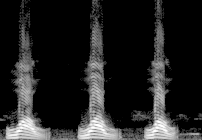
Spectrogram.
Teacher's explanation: দুই ঠোঁট না মিলিয়ে মাঝখান হতে উচ্চারিত হয়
